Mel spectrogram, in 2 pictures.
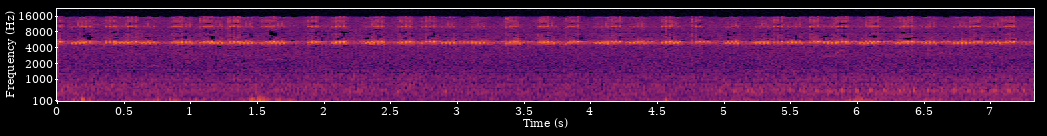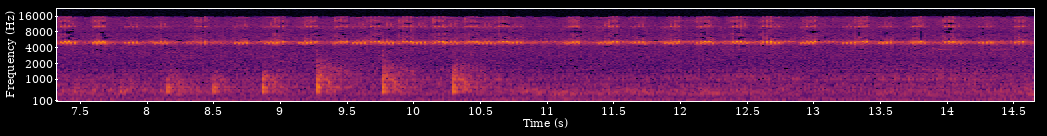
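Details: Field cricket, Gryllus campestris, keeps up a bright, pulsing trill without pause, while a few low thumps and a short series of quick tonal clicks sound briefly near the middle.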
